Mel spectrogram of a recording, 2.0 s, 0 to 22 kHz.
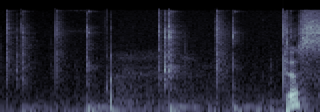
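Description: Sharp crackling snaps of electrical arcing as the output leads of a Wanptek KPS305D switch-mode bench power supply are repeatedly shorted together at full voltage with the current limit at 5 A. There are about five irregular snaps.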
